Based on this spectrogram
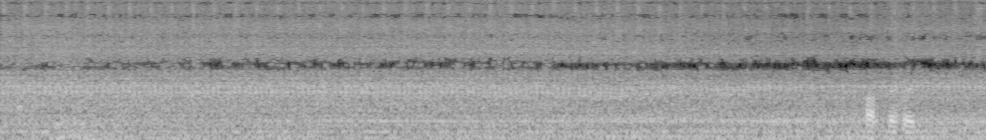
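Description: Light, uneven ticking rides over a steady petrol engine, faint against the general mechanical noise; a lower-end tick of unknown cause.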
